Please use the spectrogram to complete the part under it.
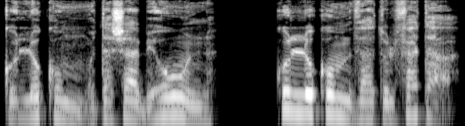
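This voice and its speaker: A man voicing a weary, middle-aged father trapped in a recurring nightmare, speaking softly and a little lower than his own voice. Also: normal speed, husky, no echo, clean studio sound. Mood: bewildered.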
